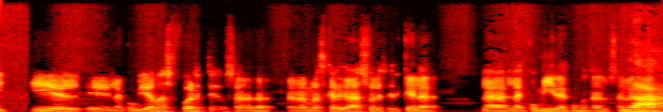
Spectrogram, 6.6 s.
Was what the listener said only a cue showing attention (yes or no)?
no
